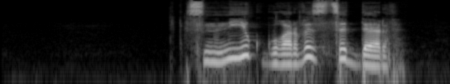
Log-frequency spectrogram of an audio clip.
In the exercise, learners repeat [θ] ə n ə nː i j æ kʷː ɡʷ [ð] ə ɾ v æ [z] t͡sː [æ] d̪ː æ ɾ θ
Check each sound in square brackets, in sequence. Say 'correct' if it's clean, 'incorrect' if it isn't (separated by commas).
incorrect, incorrect, correct, correct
